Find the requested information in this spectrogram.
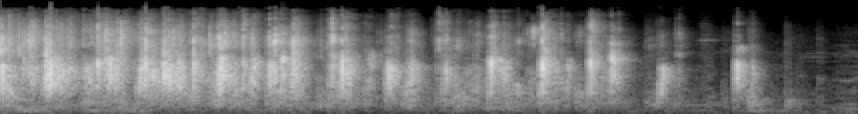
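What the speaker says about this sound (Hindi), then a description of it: "जोरदार तालियों के साथ" Applause from a seminar audience during a felicitation, a dense burst of many hands clapping that carries on for several seconds and then tapers off to scattered claps.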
